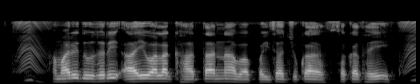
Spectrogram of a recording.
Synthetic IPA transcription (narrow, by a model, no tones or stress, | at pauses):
həmaɾiːd̪usɾiːʔajʋalakʰat̪anːabapəjsat͡ʃukasəkət̪ʰaɦi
